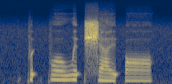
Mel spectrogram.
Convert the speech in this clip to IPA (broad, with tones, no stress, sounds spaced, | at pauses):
p ɪ˦ ʔ p o˦ w ɪ˦ ʔ ʃ a˨ ɪ̯ ʔ ɔ˨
